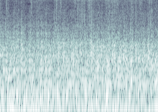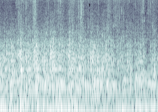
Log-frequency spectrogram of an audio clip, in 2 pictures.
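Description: Small wooden fishing boat's engine running steadily.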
